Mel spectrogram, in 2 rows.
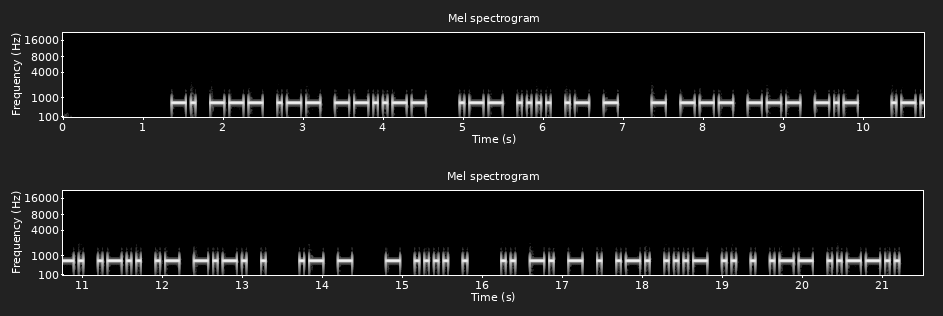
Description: Morse code, heard as a keyed tone, about 21 wpm, 700 Hz. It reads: NOW, WHAT TOOK PLACE AT THE INTERVIEW?
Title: Sentences from Top 1600 Words 20wpm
